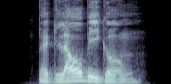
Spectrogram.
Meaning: certification, certificate, accreditation, accrediting, verification, authentication, attestation, notarization
- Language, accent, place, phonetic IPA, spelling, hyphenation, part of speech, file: German, Germany, Berlin, [bəˈɡlaʊ̯bɪɡʊŋ], Beglaubigung, Be‧glau‧bi‧gung, noun, De-Beglaubigung.ogg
